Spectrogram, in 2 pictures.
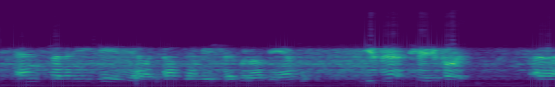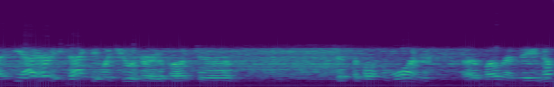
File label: voice cleaned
